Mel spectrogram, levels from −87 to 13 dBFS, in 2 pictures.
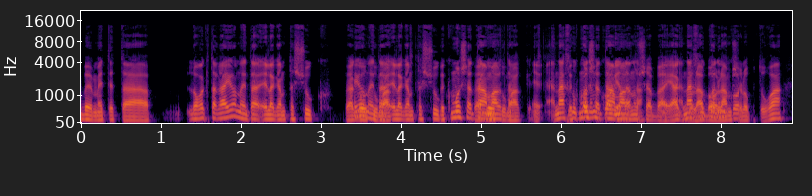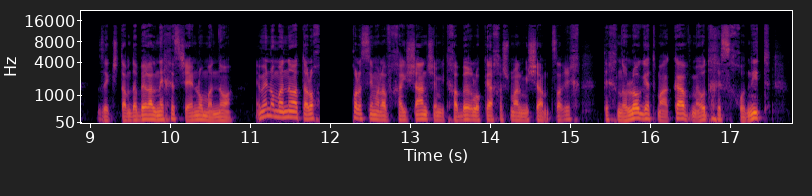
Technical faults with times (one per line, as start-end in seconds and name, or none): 2.16 dropped samples
3.42-8.22 doubled audio track
5.29 dropped samples
11.87-12.29 rebuffering stall
13.21 dropped samples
